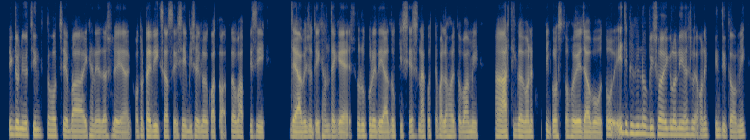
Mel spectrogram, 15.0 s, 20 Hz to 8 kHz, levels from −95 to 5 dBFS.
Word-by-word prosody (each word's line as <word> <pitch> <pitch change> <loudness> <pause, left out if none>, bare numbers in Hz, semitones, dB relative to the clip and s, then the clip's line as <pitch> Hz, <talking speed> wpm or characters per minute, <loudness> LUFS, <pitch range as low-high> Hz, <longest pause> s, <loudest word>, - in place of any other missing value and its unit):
সেগুলো 145 0 +3
নিয়ে 130 -1 +3
চিন্তিত 125 -1 -2
হচ্ছে 120 +1 -2 0.2
বা 110 - +2 0.2
এখানে 115 -1 -2 0.2
আসলে 115 0 -3 0.2
আ - - -3 0.2
কতটা 120 +2 0
risk 115 -2 +2
আছে 110 - -7
সেই 115 -2 0
বিষয়গুলো 110 -1 0 0.2
কথাবার্তাও 105 0 -3
ভাবতেছি। 105 +1 -3 0.6
যে 110 - +5
আমি 100 - +1
যদি 105 - -3
এখান 110 +1 -4
থেকে 105 0 +2 0.3
শুরু 120 -1 0
করে 115 -1 +2
দেই 105 0 +4
আদৌ 110 +2 -2
কি 110 - -6
শেষ 110 +1 -1
না - - +1
করতে 110 0 -5
পারলে 110 0 +1
হয়তোবা 105 -1 -1
আমি 105 -1 0 0.4
আ - - +3
আর্থিকভাবে 115 -1 0
অনেক 110 - -2
ক্ষতিগ্রস্ত 110 +1 -2 0.2
হয়ে 110 0 +7
যাব। 105 -1 +3 0.3
তো 70 - +1 0.2
এই - - +5
যে 190 - +3
বিভিন্ন 170 0 +2 0.2
বিষয়গুলো 145 -1 +2
নিয়ে 135 -1 +2
আসলে 140 -1 -2
অনেক 125 +1 -3
চিন্তিত 120 -2 -3 0.2
আমি। 110 +2 -2
115 Hz, 190 wpm, -23 LUFS, 110-125 Hz, 0.6 s, হয়ে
